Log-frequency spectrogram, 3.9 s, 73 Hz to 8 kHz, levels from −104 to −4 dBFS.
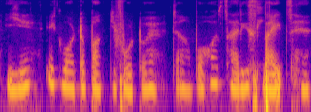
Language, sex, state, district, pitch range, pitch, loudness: Hindi, female, Madhya Pradesh, Bhopal, 190-210 Hz, 195 Hz, -27 LUFS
